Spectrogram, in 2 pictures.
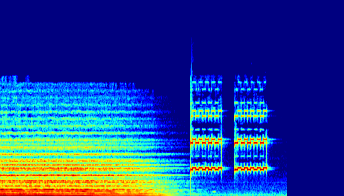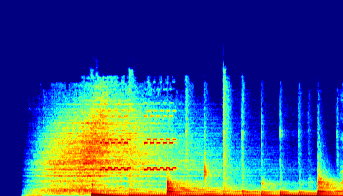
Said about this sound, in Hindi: वैशु का फोन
